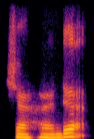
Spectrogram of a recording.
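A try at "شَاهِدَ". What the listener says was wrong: Terbalik. Barisnya di bawah 1. Syahidah ya. Syahidah.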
